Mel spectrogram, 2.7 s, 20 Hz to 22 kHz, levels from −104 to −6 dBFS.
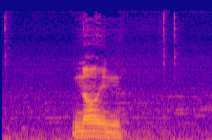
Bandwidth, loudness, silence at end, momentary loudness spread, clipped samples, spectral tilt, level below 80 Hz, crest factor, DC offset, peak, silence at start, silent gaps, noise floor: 16.5 kHz; -31 LUFS; 0.9 s; 25 LU; under 0.1%; -6 dB/octave; -56 dBFS; 22 dB; under 0.1%; -14 dBFS; 0.05 s; none; -58 dBFS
